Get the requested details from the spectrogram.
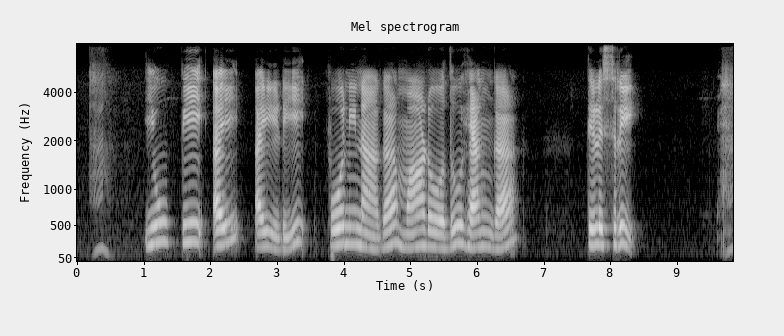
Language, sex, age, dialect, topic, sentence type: Kannada, female, 51-55, Central, banking, question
